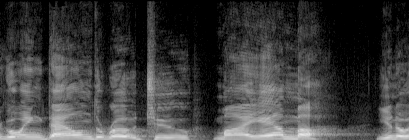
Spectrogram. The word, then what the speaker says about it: Miami: But the technically the right pronunciation apparently of this little town is Miami, and Main Street, right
